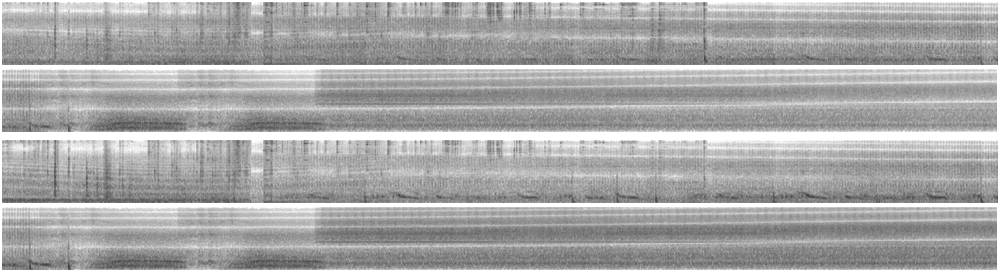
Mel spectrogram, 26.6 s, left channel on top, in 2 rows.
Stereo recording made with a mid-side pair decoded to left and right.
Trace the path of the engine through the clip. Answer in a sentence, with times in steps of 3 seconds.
In this clip you hear the engine on the left from 0 s, in the centre from 12 s and on the right from 18 s.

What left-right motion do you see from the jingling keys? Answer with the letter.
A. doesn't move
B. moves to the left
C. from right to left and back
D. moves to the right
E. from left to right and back
B.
